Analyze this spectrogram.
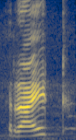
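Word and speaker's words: write: silent होता है तो किसी वर्ड की शुरुआत में अगर डब्लू के बाद आ रहा था है तो वहां पर डब्लू का उच्चारण नहीं होता जैसे कि राइट यहां पर देखिए डब्लू की बात आ रहा है हुआ है तो यहां पर डब्लू कोचर नहीं होगा मतलब कि यहां पर यह डब्लू जगह साइलेंट होगा इसे राइट पर आ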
